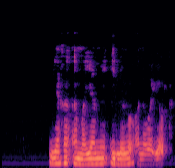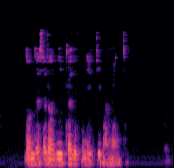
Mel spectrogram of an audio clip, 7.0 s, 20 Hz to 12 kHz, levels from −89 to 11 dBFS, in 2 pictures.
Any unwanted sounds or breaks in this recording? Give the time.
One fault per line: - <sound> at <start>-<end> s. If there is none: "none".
none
